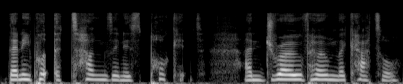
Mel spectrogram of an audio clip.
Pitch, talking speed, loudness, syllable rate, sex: 210 Hz, 195 wpm, -19 LUFS, 5.1 syllables/s, female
